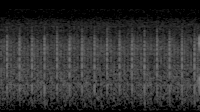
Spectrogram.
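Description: Near silence: faint room tone with a faint, fast, even ticking, about ten ticks a second.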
